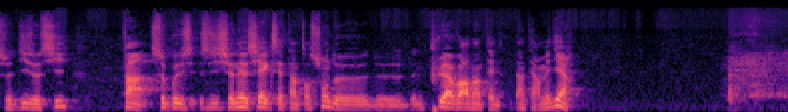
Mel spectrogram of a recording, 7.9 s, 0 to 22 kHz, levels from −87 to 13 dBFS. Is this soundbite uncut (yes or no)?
yes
